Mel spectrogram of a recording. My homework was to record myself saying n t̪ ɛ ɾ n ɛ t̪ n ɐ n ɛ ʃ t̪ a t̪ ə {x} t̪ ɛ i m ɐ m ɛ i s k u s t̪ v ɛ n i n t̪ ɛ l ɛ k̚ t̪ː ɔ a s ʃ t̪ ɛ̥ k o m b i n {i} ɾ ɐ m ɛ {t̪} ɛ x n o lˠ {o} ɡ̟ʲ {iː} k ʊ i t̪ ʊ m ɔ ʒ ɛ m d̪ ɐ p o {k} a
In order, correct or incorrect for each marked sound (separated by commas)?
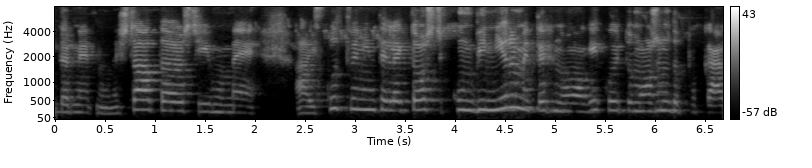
incorrect, correct, correct, incorrect, correct, correct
